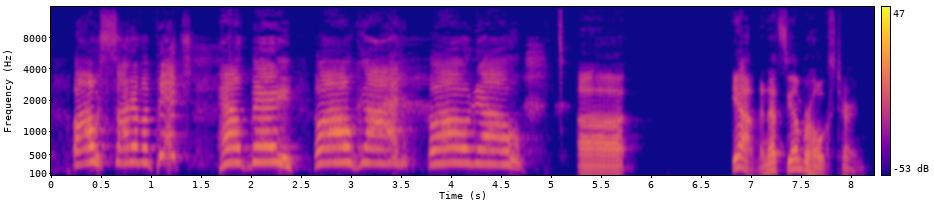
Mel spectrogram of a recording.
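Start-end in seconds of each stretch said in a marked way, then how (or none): 0.2-5.3 very high, very slow, drawn-out, desperate panicked screams. Voicing a character dangling over a monster pit: screaming in panic. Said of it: "and she screams".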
